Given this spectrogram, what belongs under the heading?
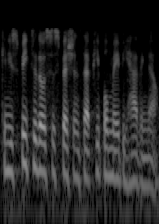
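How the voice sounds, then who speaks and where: A news anchor questions her guest quickly and persistently. Her voice is notably low for a woman, and it comes through dull and lo-fi like an old broadcast recording. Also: a little hiss or hum. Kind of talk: live TV news interview.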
